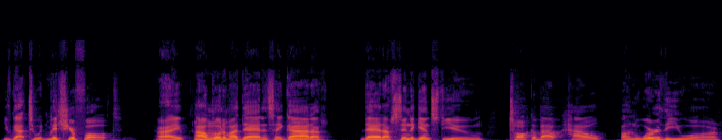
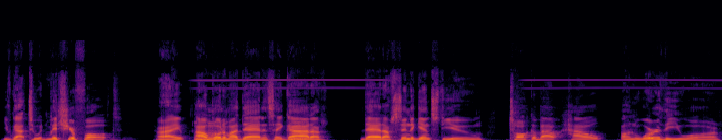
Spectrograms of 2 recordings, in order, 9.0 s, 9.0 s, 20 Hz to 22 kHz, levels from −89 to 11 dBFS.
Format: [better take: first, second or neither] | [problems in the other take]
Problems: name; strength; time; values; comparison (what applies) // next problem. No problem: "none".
first | high-pitched whine; faint; from 2.5 to 5 s and from 6.5 s on; 9.5 kHz, 30 dB below the speech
